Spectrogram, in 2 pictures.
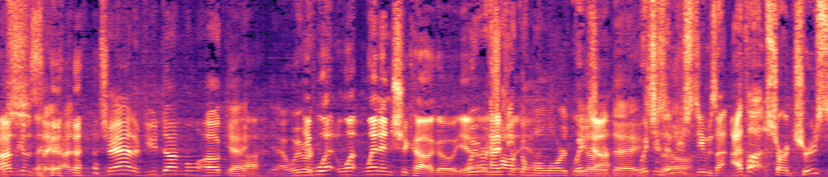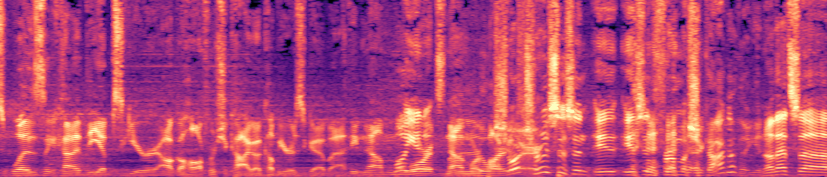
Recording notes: Live from Terrapin Brewery. We hung out with the crew at Terrapin Brewery Atlanta for the Live at the Battery beer fest.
